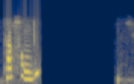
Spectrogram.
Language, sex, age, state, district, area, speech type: Bodo, female, 30-45, Assam, Baksa, rural, conversation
